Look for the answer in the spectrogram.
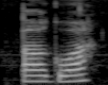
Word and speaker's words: Bagua: The most common being Ba Gua. Do you think I've pronounced that right? Ba Gua. – Sounds about right. – B-A-G-U-A.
